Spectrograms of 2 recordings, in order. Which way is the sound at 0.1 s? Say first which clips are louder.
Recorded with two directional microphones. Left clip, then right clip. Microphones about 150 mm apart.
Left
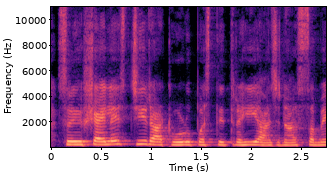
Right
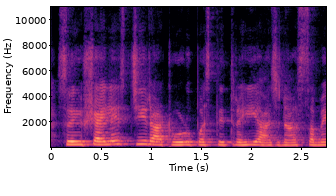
Left 5 dB; 15° left (ahead or behind).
